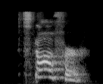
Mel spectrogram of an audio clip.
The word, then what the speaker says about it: Stauffer: Is it Stauffer? Is that how you pronounce it, Susan? – Stauffer. S-T-A-U-F-F-E-R. Yes, Stauffer.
